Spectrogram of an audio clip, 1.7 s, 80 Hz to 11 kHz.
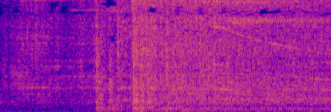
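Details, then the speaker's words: Citroën C5 Aircross 1.2 hybrid, 136 hp, which has no conventional starter motor and starts through its electric motor: near silence, then the engine catches at once with no starter whirr and settles into an even run; normal start. "bunda marş motoru yok Elektrik motoruyla beraber marş alıyor O da farklı bir çalışma tarzı oluşturuyor bakın basalım"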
